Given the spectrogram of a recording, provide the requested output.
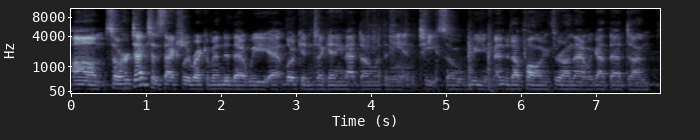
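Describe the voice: A man speaks at a fairly quick pace with few pauses, his pitch fairly low and barely moving. Room echo is audible.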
